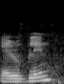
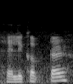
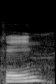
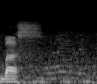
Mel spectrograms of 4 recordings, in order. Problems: background sounds at intervals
